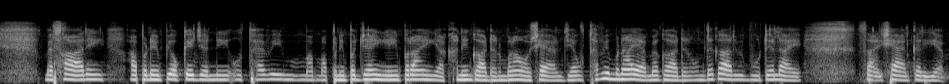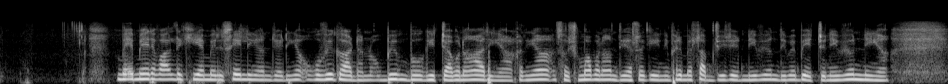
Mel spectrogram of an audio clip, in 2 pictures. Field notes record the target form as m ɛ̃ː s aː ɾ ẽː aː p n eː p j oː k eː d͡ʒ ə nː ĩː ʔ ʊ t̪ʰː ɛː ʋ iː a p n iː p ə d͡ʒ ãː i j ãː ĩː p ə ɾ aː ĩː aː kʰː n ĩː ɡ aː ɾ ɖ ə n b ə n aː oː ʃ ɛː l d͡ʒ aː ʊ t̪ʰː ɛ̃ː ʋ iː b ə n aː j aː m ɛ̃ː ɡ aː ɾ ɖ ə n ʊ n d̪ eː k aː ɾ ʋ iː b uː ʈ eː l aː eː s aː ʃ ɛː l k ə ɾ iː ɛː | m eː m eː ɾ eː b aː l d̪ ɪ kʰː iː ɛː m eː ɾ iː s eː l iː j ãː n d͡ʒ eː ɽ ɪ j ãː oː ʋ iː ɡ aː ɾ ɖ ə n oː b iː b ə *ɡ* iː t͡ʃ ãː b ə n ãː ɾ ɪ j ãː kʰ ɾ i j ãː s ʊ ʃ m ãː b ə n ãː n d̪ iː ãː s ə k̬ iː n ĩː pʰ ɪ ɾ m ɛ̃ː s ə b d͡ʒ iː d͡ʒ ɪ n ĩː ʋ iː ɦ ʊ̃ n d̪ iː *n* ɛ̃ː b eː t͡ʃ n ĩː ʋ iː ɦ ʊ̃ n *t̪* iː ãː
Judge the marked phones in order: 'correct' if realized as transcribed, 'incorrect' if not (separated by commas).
correct, incorrect, incorrect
